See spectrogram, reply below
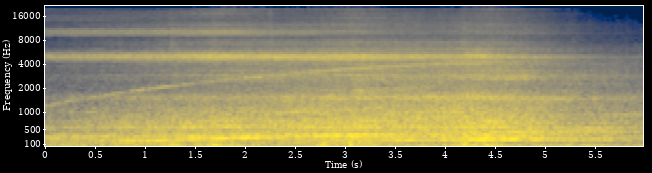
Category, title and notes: Sound effects > Vehicles
A tram leaving in Tampere, Finland. Recorded with OnePlus Nord 4.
